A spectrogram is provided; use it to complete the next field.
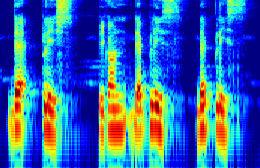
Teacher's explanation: The t, the consonant in the word of that become p. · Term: complete assimilation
